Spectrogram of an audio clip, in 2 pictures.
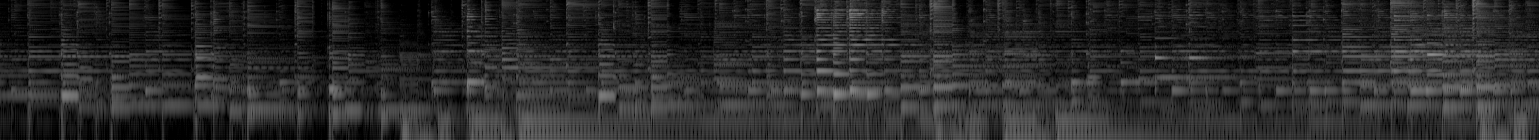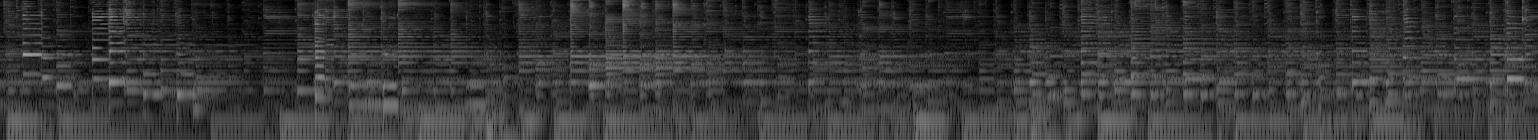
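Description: Acoustic string band playing an instrumental passage on mandolin, banjo, acoustic guitar and upright bass. The low bass notes come in about four seconds in.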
